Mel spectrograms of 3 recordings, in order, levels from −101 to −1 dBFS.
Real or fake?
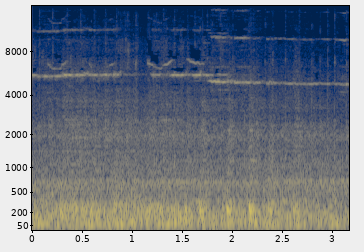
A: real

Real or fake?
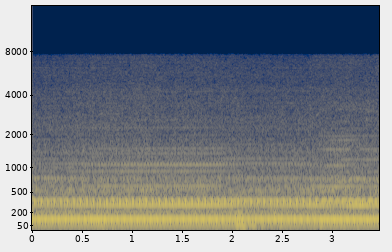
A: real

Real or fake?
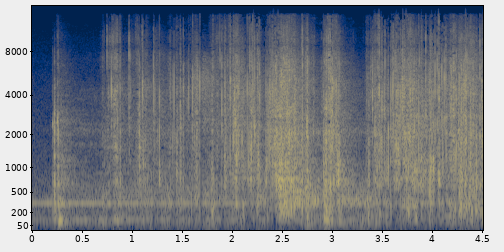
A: real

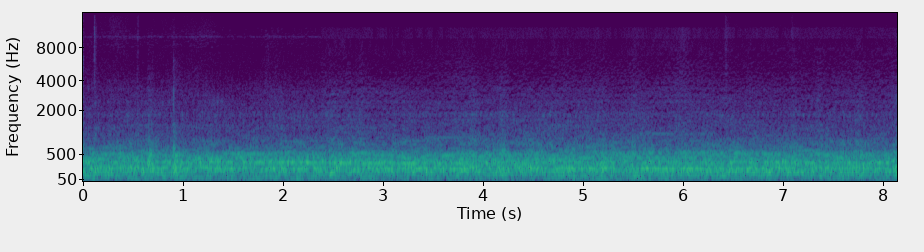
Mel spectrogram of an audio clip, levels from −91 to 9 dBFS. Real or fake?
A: fake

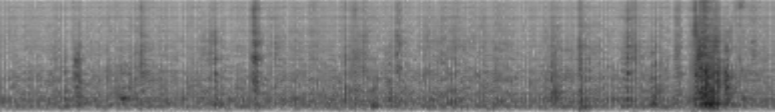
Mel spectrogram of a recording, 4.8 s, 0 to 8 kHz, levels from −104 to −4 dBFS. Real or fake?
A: fake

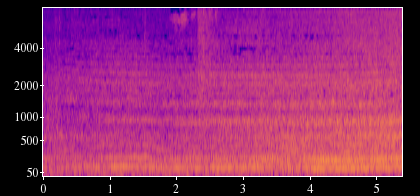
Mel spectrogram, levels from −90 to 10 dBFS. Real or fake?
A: fake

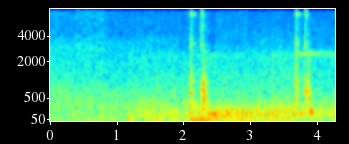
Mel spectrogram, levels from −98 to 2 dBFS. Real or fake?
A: real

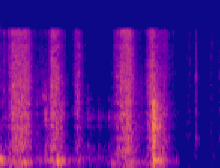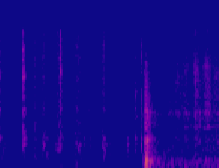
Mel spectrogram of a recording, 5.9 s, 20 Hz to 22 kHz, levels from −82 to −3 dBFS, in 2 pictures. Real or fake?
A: real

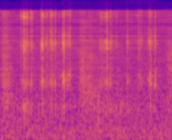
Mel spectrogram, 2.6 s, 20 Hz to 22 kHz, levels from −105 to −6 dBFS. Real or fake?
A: fake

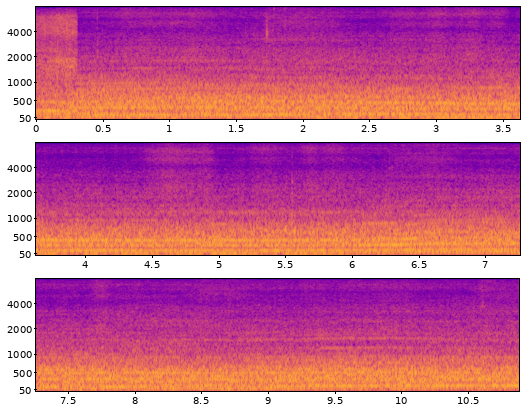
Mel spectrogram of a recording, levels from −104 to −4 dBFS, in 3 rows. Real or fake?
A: real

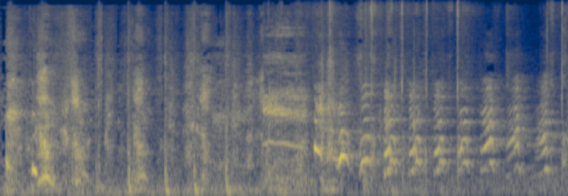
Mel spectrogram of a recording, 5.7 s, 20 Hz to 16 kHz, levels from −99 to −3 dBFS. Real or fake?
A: real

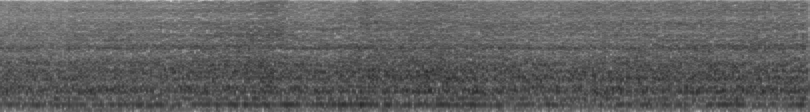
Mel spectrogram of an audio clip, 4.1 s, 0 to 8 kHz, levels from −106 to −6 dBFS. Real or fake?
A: fake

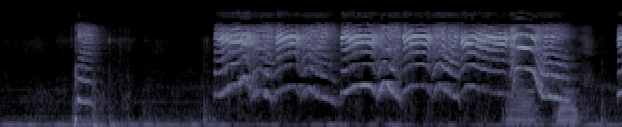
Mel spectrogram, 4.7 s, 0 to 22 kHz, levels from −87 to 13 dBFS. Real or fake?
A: real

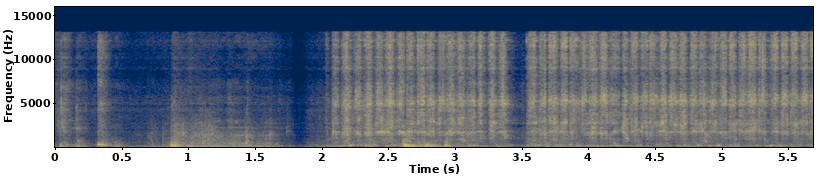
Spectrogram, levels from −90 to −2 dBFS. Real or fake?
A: fake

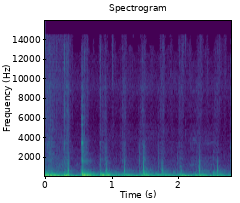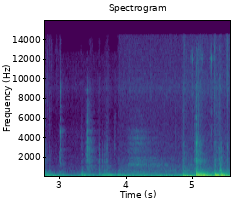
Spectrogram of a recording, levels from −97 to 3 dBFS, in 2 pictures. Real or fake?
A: fake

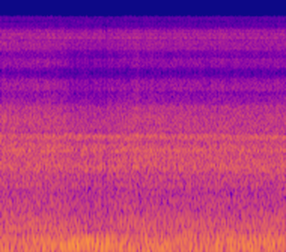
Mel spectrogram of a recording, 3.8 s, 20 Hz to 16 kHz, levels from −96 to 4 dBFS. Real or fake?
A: fake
